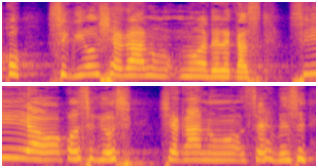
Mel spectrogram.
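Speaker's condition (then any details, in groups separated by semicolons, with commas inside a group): Cerebral palsy; birth brain injury; moderate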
